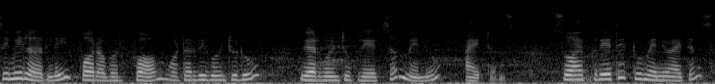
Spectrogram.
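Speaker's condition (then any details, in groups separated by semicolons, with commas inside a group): No condition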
